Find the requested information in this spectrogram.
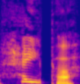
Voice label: "paper", English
